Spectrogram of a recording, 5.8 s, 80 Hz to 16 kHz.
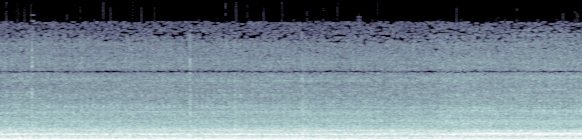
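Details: Onan generator in cold weather, with a steady, fast, even hum and no dip or hunting; outlets read 160–170 volts and the stator about 18 volts, so the owner suspects idle is way too fast and adjustment won't lower it.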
